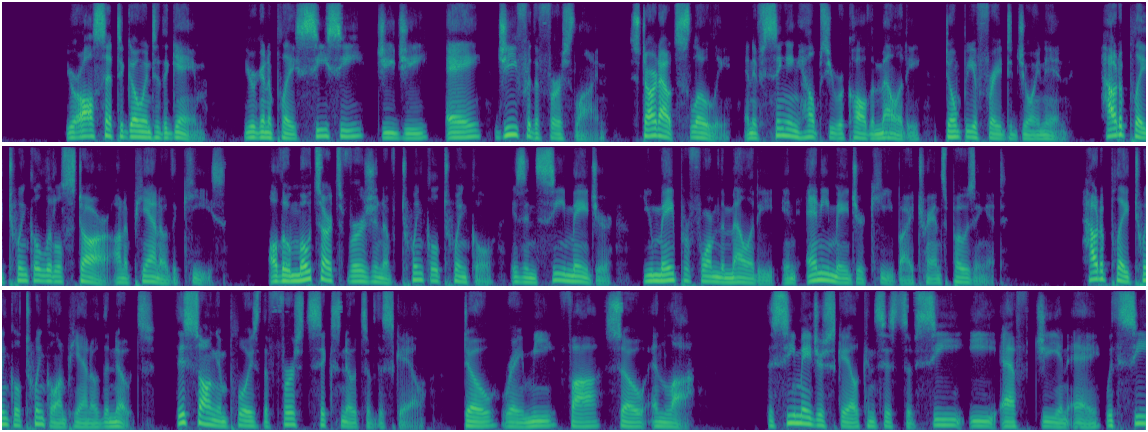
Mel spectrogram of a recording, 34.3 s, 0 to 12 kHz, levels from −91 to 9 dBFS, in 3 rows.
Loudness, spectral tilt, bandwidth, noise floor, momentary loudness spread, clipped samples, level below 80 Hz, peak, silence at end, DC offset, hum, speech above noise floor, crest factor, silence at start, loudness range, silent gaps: -24 LUFS; -5 dB/octave; 12 kHz; -85 dBFS; 12 LU; under 0.1%; -52 dBFS; -6 dBFS; 0 s; under 0.1%; none; 60 dB; 20 dB; 0.65 s; 4 LU; none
